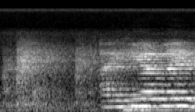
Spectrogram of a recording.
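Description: A young woman speaks into a microphone, heard over a loudspeaker.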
